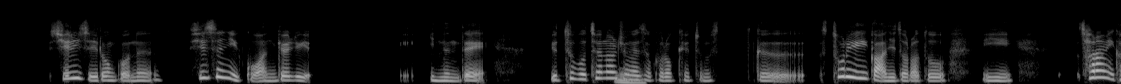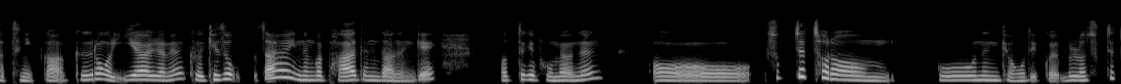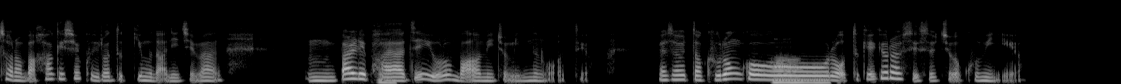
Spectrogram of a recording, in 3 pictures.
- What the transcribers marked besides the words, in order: other background noise
- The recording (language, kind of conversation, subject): Korean, advice, 미디어를 과하게 소비하는 습관을 줄이려면 어디서부터 시작하는 게 좋을까요?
